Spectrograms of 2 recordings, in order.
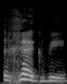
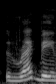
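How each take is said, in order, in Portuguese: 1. A palavra é pronunciada à maneira portuguesa. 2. A palavra é pronunciada à maneira inglesa. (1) "À portuguesa" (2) "em inglês é rugby"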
